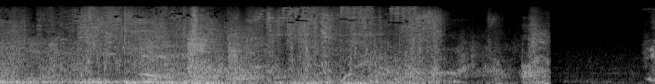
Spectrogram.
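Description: Magic blasts crackle and whoosh during a fast fight.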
